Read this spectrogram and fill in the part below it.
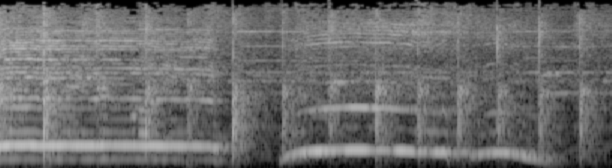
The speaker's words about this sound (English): Bravo! Bellissima, bellissima. Woo, golf clap.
